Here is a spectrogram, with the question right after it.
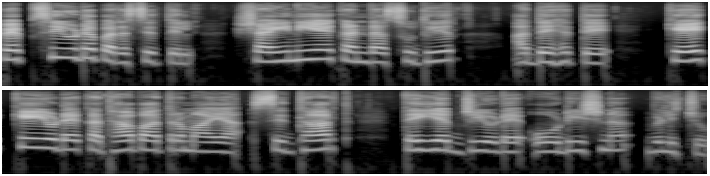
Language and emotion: Malayalam, neutral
